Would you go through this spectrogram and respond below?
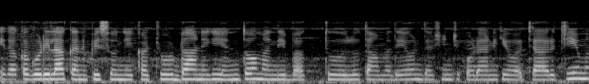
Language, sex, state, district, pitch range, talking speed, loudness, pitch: Telugu, female, Andhra Pradesh, Chittoor, 220-235 Hz, 140 wpm, -19 LUFS, 230 Hz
